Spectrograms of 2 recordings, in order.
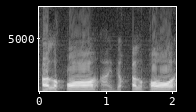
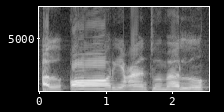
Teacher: Seperti biasa di sini sahabat-sahabat kita sering qa-nya ini ka biasa atau ka yang berada di langit-langit. Ini adalah qa, membacanya di kerongkongan pangkal atas ya. Dan kemudian selalu saya ingatkan atau kami ingatkan, jangan dibaca di tengah supaya tidak kedengaran tebal qa-nya.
